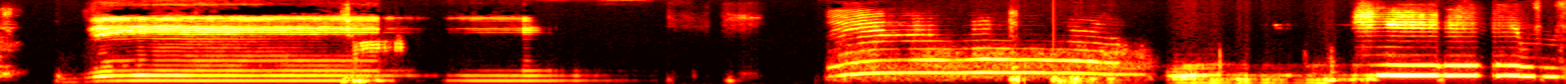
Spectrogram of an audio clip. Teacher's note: জিহ্বার মাঝখান, তার বরাবর উপরে তালুর সঙ্গে লাগবে এবং মোটা আওয়াজে পড়তে হবে।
